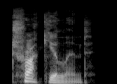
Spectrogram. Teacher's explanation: The next adjective is truculent, and this word has 3 syllables, and the stress is on that first syllable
